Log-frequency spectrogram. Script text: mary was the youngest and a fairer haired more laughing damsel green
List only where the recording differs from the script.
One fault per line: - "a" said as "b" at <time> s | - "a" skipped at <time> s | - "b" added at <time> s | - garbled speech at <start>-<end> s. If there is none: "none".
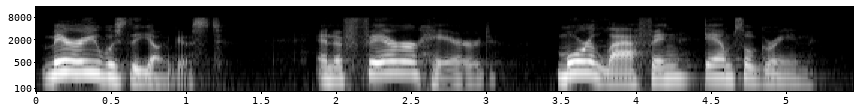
none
